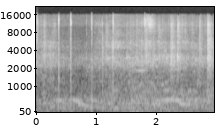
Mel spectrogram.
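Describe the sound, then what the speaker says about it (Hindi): A female pigeon coos softly in low repeated notes, with a few sharp clicks or taps over faint background noise. "ये इसकी कबूतरी है"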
